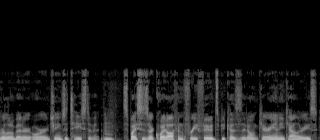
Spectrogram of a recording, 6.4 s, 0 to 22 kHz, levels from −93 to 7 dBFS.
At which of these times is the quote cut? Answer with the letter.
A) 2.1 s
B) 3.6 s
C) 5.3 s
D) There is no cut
A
